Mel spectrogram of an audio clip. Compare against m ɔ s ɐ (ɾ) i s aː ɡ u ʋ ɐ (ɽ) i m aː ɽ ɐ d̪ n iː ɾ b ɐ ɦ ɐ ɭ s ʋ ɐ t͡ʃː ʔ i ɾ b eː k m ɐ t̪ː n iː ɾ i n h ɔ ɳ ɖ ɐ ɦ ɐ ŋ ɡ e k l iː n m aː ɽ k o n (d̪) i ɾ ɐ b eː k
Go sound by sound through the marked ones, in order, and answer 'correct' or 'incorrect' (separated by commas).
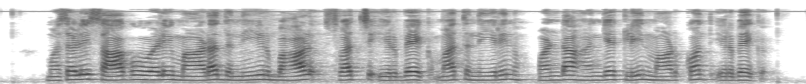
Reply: incorrect, incorrect, incorrect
